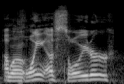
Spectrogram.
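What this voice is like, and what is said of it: Put-on Southwest English accent. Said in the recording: “That's a sort of a Southwest accent”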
